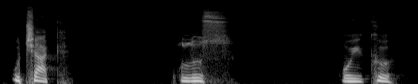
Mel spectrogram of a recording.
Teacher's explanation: U, as in put and foot, but shorter.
